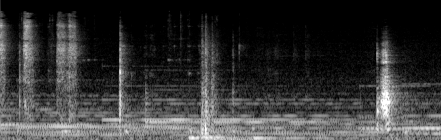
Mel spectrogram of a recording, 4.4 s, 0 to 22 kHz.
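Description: Handling noise of a thin magnetic 82 mm UV filter being fitted to a camera lens: a quick run of short scraping strokes, a couple of light clicks, then a louder knock near the end. Background music with steady held notes plays throughout.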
